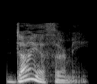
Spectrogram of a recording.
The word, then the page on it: diathermy: British English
